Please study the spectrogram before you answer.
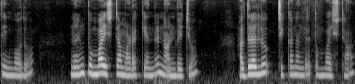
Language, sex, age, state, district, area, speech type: Kannada, female, 18-30, Karnataka, Tumkur, urban, spontaneous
